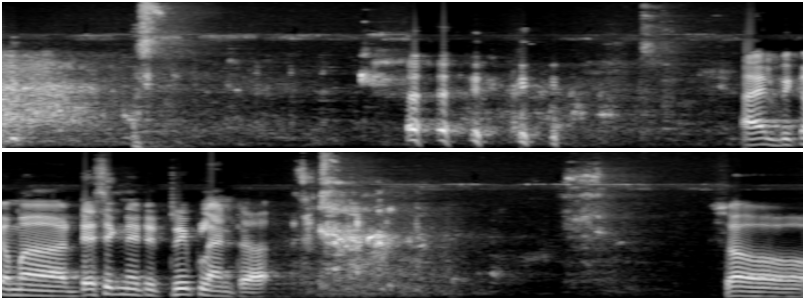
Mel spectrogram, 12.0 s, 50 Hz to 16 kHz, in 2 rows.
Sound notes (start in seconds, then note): 0.0 laughter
